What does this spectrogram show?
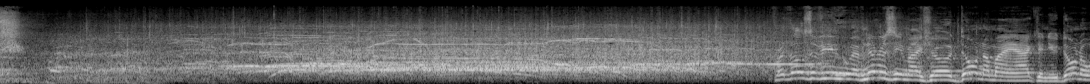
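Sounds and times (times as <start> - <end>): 
audience applauding: 0.4 - 10.1
speech: 7.8 - 10.8.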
